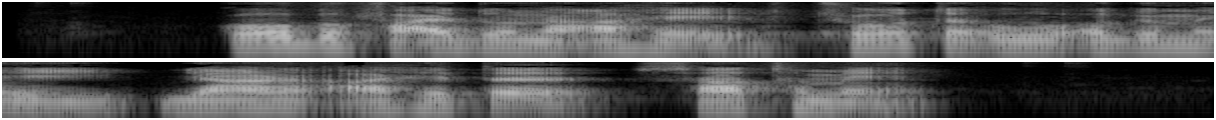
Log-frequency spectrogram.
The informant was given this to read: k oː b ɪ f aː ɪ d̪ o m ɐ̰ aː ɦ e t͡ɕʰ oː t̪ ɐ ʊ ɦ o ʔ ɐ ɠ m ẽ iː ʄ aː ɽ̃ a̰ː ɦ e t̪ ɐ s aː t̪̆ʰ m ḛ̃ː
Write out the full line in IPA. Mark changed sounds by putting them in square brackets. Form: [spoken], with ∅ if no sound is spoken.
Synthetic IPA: k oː b ɪ f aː ɪ d̪ o [n] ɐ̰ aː ɦ e t͡ɕʰ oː t̪ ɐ ʊ ɦ o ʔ ɐ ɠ m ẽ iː ʄ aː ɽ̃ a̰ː ɦ e t̪ ɐ s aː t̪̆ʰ m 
